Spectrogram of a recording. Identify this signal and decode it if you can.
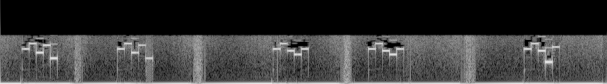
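Five-tone selective call (ZVEI), heard as quick runs of five tones, tones of about 70 ms. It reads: 88603 88603 88758 88758 88719
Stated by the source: ZVEI five-tone selective call received on SDR.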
